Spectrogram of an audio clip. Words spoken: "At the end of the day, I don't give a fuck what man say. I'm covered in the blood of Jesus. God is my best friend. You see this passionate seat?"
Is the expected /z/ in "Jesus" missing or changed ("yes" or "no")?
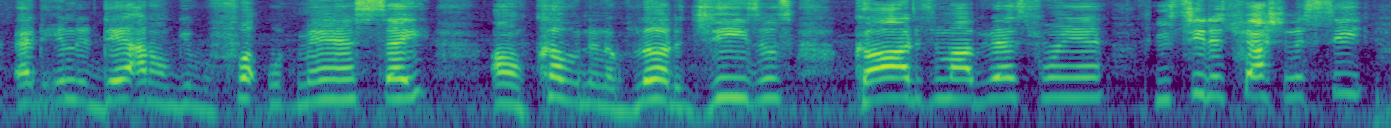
no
